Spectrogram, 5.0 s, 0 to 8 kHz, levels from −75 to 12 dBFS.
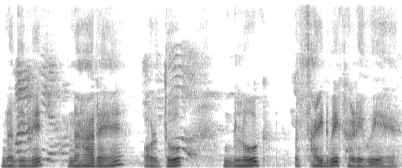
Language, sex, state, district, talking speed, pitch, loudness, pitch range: Hindi, male, West Bengal, Alipurduar, 155 wpm, 125 Hz, -18 LUFS, 120-145 Hz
